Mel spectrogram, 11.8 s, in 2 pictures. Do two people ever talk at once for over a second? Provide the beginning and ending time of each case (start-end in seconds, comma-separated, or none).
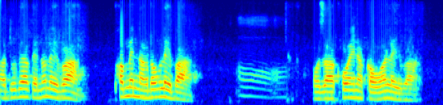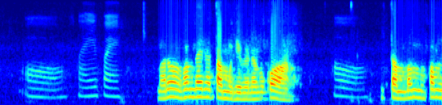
none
